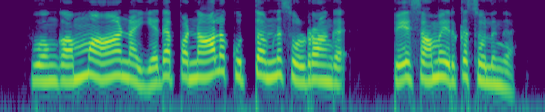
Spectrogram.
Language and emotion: Tamil, angry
